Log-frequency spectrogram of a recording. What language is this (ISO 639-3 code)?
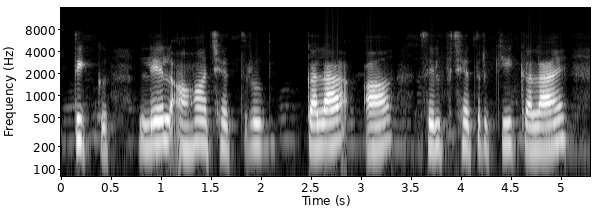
mai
